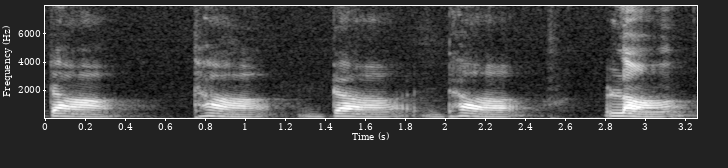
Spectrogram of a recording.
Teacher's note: मूर्धन्य जिसमें मूर्धा यानी तालु का जो कठोर हिस्सा है उस जगह पर जब जीवा हमारी स्पर्श करती है उस स्थान को और वायु में जो श्वास निकल रही होती है उसमें अवरोध पैदा होता है।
